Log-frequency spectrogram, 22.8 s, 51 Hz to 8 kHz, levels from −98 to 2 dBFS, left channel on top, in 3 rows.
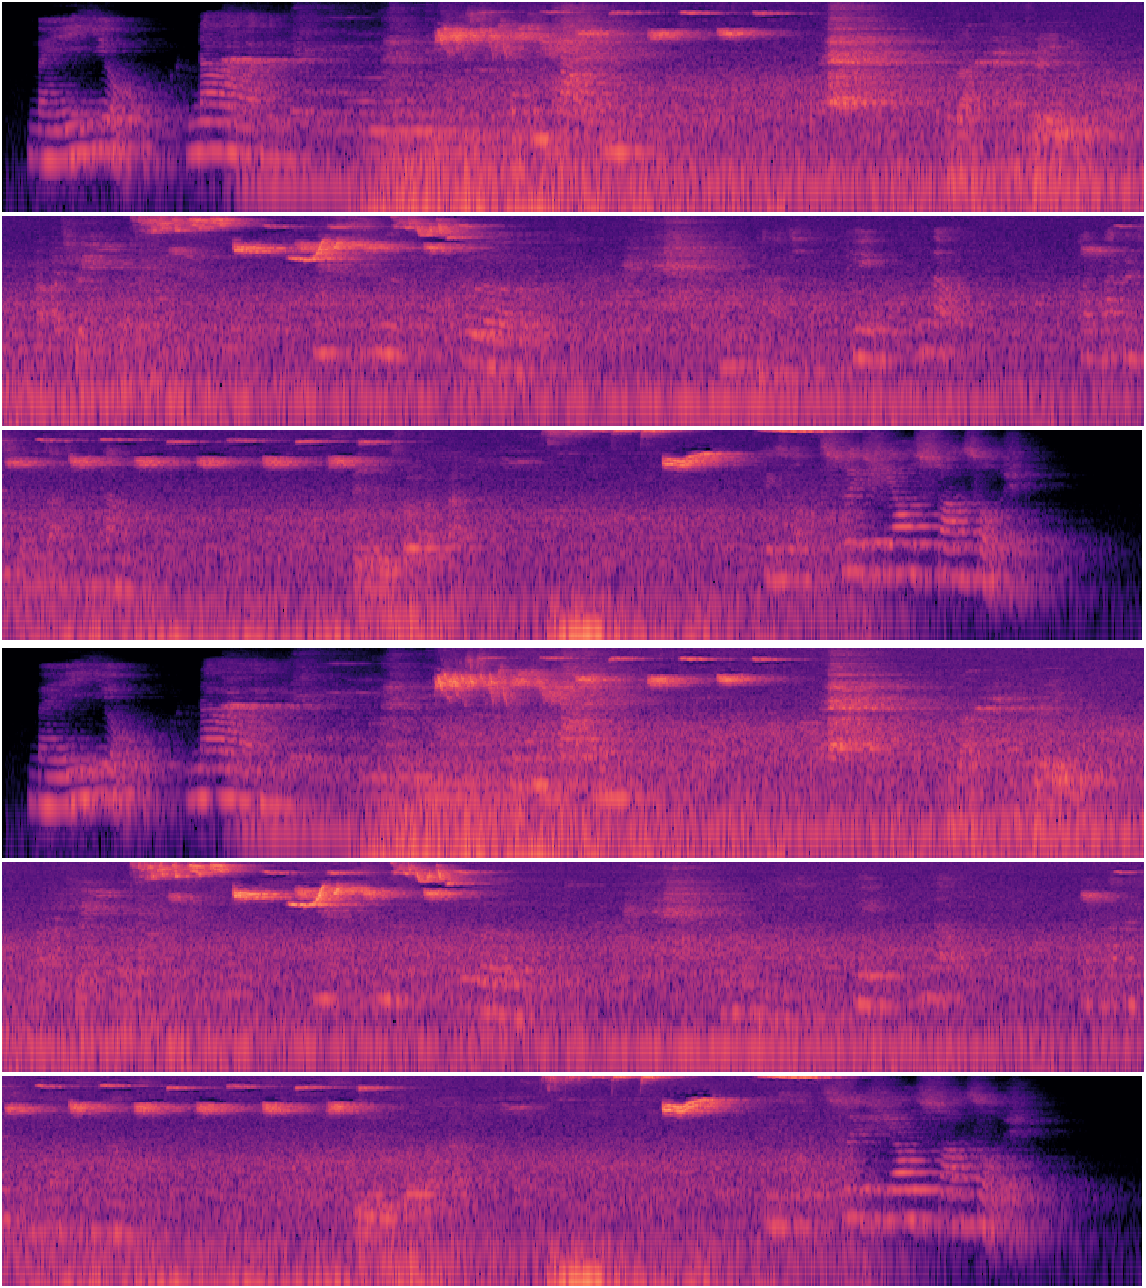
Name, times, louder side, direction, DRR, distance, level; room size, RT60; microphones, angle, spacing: voice 1, 0.2-0.9 1.2-2.0 3.3-4.2 9.7-10.3 10.6-11.4 12.3-14.0 14.8-16.2 20.3-22.0, left 1 dB, 70° left, -4 dB, 1.2 m, -41 dB
sound 1, 1.4-12.6, equal, ahead, 1.3 m, -41 dB
sound 2, 2.3-7.4 7.6-7.9, equal, 50° right, 1.4 m, -42 dB
sound 3, 2.9-20.9, right 4 dB, 20° right, 0.4 m, -30 dB
voice 2, 6.2-7.3 7.7-8.3 17.6-18.3, left 1 dB, 50° left, -2 dB, 1.5 m, -40 dB
6.0 x 4.9 x 4.4 m, 1.1 s
head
